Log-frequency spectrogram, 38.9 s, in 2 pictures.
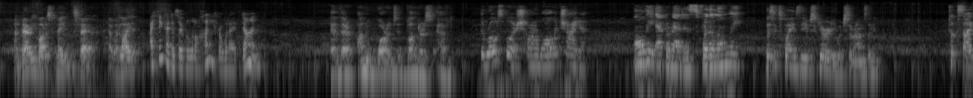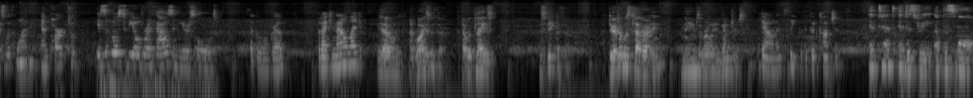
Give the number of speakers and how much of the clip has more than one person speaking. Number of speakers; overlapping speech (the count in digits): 7, no overlap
